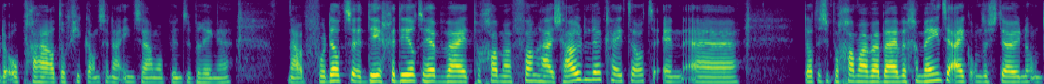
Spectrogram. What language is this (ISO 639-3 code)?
nld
